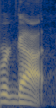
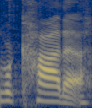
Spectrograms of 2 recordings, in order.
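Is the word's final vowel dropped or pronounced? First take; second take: dropped; pronounced. First: The word is clipped with the final vowel dropped. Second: The word is said in full with final vowel. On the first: "I don't say regat" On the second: "I say the full real ricotta"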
